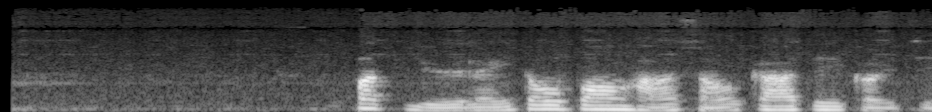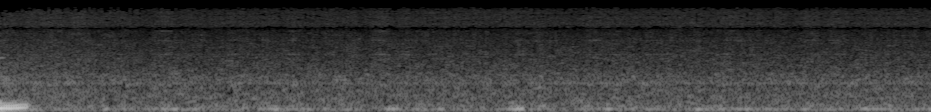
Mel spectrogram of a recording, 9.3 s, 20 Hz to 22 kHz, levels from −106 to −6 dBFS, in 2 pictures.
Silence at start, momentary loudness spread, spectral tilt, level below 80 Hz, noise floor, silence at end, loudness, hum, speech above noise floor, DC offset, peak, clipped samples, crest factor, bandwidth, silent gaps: 1.8 s; 16 LU; -10.5 dB/octave; -58 dBFS; -58 dBFS; 4.5 s; -21 LUFS; none; 37 dB; under 0.1%; -4 dBFS; under 0.1%; 22 dB; 10.5 kHz; none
